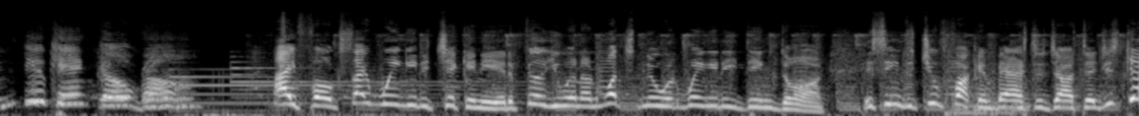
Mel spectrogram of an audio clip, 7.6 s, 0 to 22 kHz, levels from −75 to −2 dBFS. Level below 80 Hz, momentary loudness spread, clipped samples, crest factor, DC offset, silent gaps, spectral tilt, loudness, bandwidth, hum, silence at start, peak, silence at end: -46 dBFS; 7 LU; under 0.1%; 20 dB; under 0.1%; none; -4.5 dB/octave; -19 LUFS; 15 kHz; none; 0 s; 0 dBFS; 0 s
